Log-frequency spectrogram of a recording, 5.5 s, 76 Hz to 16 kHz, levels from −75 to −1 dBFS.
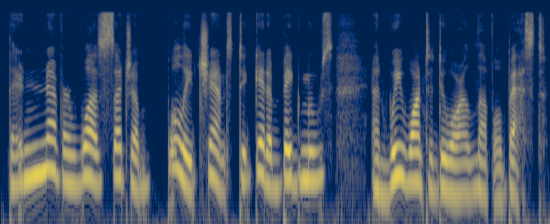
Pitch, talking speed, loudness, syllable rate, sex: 205 Hz, 220 wpm, -18 LUFS, 5.3 syllables/s, female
